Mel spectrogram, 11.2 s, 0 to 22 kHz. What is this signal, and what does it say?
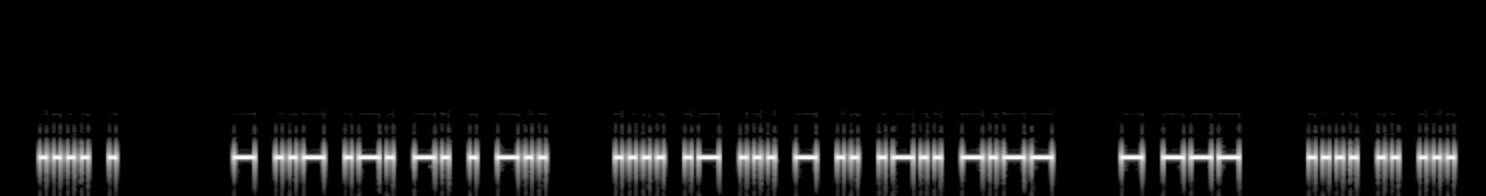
Morse code, heard as a keyed tone, about 23 wpm, 700 Hz. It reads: HE TURNED HASTILY TO HIS
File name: Book One / 14-Chapter 14 - 23 WPM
